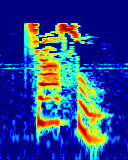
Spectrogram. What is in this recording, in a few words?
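"加速", Mandarin; chinese-flashcards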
